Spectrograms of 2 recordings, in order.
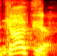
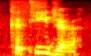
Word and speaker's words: Khadija: I say Katya. I just like Katya. It's okay. The J is silent in many languages, so it throws people off. Say it right again. What is it supposed to be? Khadija.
